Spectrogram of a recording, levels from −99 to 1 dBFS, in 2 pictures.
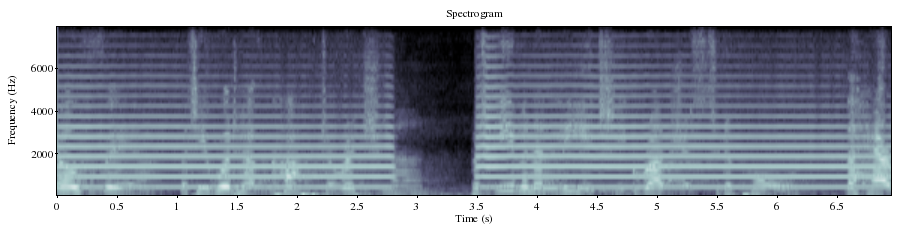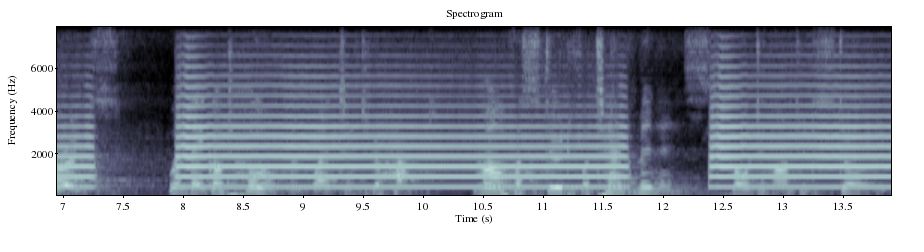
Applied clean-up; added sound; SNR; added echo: none; Trumpet; -4 dB; reverberation time 2.1 s.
